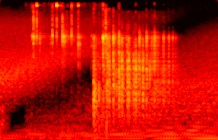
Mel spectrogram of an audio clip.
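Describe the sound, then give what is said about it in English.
Dice clatter and rattle onto a surface in a quick burst of sharp clicks, settling after about a second, as they are rolled for a role-playing character's strength attribute; no one speaks. “Otherwise, we take the dice as they come. And here we go with our first attribute, strength. The roll.”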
